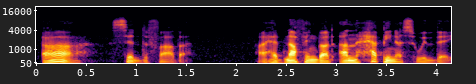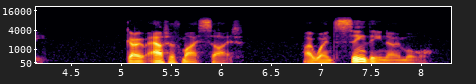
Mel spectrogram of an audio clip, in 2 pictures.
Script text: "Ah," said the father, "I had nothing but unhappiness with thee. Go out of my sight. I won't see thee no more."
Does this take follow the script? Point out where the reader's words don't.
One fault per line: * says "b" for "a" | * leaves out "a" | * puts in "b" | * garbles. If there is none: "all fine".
all fine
